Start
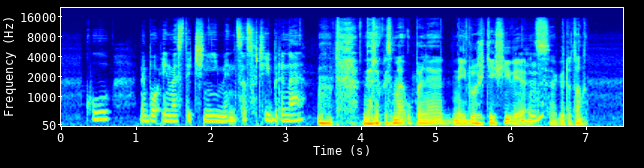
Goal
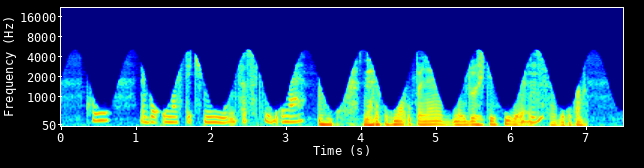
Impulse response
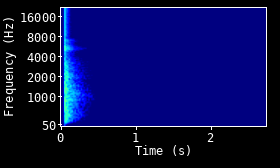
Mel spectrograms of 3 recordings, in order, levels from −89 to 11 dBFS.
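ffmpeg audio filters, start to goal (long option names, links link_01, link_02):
-af "afreqshift=-45,afftfilt=real='re*lt(b*sr/1024,500*pow(5100/500,0.5+0.5*sin(2*PI*1.3*pts/sr)))':imag='im*lt(b*sr/1024,500*pow(5100/500,0.5+0.5*sin(2*PI*1.3*pts/sr)))':win_size=1024:overlap=0.75,volume=6.5dB"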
